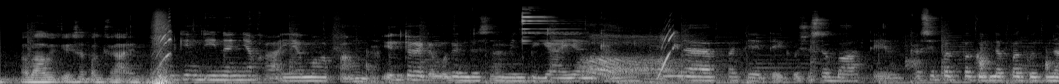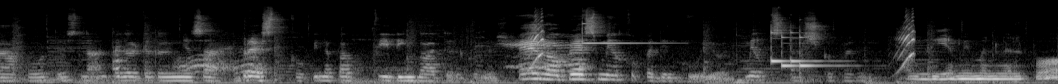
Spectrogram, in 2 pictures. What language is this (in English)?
Filipino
